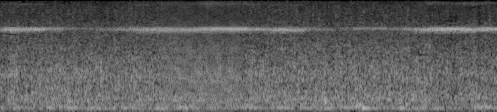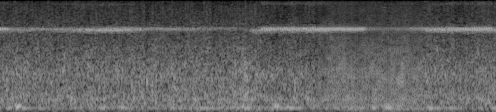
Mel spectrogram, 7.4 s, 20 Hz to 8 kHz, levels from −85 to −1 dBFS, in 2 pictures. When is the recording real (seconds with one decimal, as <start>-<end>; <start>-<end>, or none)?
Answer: 0.0-1.2; 1.8-6.1; 6.9-7.4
